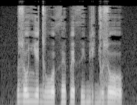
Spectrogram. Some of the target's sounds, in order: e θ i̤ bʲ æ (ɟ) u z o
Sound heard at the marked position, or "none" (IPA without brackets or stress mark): ɟ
